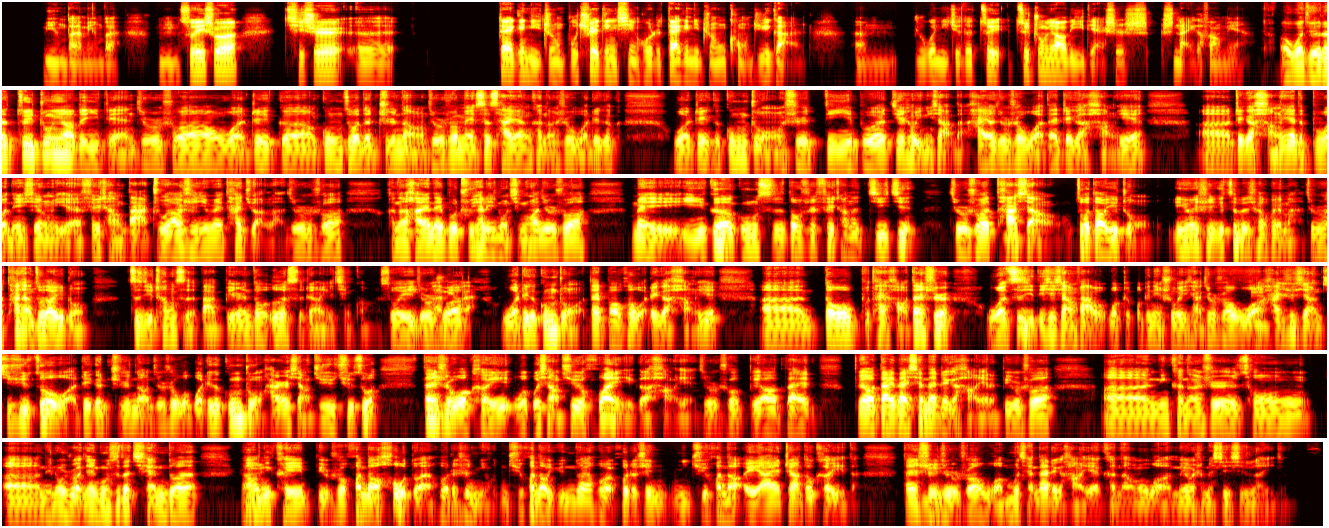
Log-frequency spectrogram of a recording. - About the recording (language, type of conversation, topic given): Chinese, advice, 换了新工作后，我该如何尽快找到工作的节奏？
- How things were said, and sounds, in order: "再" said as "待"; other background noise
